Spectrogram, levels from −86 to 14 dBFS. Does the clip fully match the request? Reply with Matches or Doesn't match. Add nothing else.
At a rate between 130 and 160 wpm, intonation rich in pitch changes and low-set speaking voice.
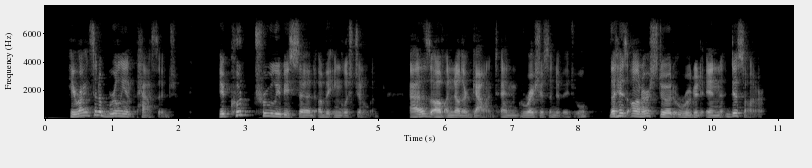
Doesn't match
